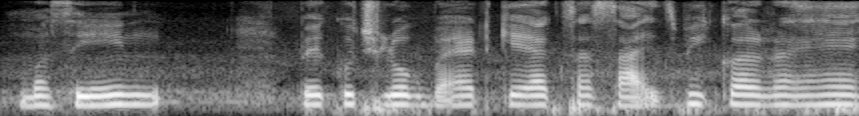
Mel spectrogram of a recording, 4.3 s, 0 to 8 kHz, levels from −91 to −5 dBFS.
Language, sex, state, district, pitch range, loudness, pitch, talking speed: Hindi, female, Uttar Pradesh, Lucknow, 200-210 Hz, -17 LUFS, 205 Hz, 155 wpm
